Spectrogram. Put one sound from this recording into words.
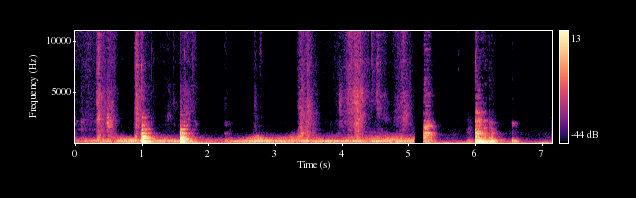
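Wooden boards knock against each other.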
